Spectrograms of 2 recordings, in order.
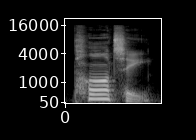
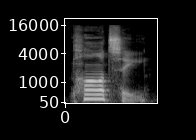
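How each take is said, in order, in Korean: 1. 영국식 억양, t가 또렷하게 발음됩니다. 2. 영국식 억양, t가 또렷하게 발음됩니다.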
